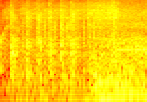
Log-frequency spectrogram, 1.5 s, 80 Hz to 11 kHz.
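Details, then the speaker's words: 2003 Ford Explorer restarting in neutral after it died when a plug was pushed; brief crank then catches and rises to a steady, even idle without stumbling; normal start. "There it is. It started. All right, now since I have it running, before I mess with that anymore, I'm gonna try to get this back home, hook that battery up to a charger."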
